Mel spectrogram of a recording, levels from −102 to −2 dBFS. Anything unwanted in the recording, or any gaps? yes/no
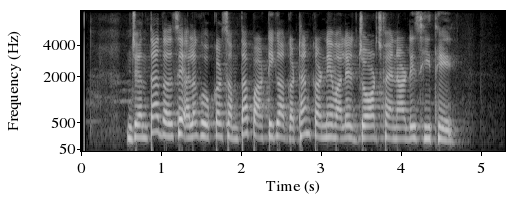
no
